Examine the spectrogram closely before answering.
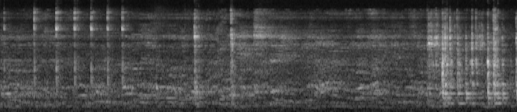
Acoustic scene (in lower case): cafe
